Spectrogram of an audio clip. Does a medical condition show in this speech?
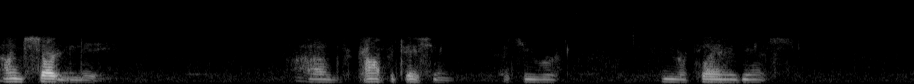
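Yes: Parkinson's disease.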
